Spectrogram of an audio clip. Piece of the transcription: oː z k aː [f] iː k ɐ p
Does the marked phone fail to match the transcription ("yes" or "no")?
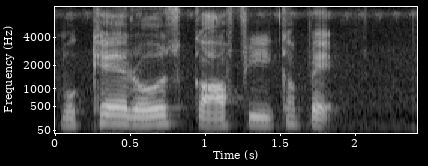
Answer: no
